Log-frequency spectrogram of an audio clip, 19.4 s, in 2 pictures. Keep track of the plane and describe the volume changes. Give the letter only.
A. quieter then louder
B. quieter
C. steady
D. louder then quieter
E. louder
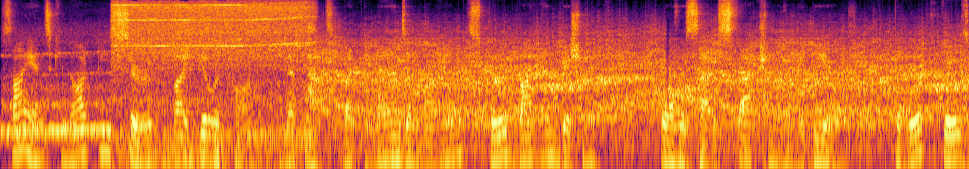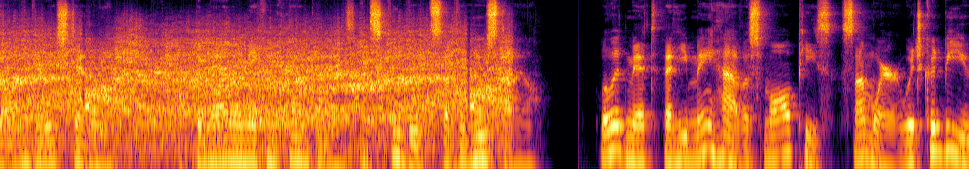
C.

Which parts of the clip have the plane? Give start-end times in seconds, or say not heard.
0.0-14.8.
